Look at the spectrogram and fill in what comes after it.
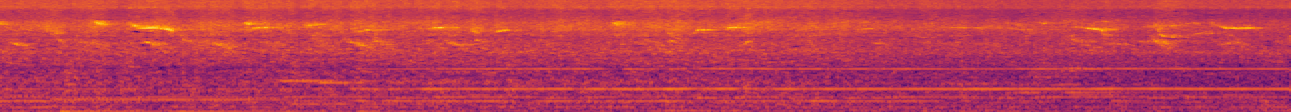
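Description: Small birds chirping, many short high calls scattered throughout, over a steady background hiss and a few long held tones.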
